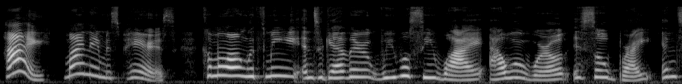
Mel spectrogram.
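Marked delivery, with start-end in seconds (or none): none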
